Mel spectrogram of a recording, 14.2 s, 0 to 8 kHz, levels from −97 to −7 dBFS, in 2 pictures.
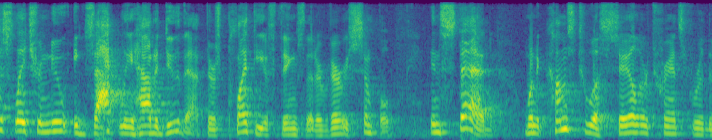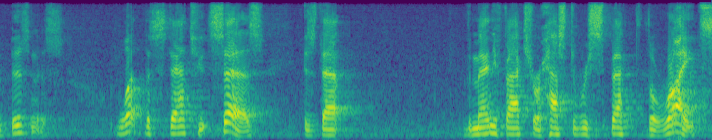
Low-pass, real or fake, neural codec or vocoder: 7.2 kHz; fake; vocoder, 22.05 kHz, 80 mel bands, WaveNeXt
